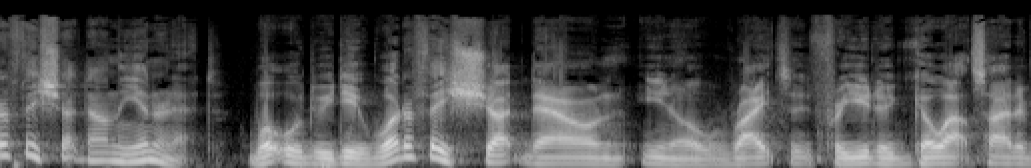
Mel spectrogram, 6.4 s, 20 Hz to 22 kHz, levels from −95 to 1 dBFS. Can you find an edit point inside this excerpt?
yes; 1 cut; at 1.5 s

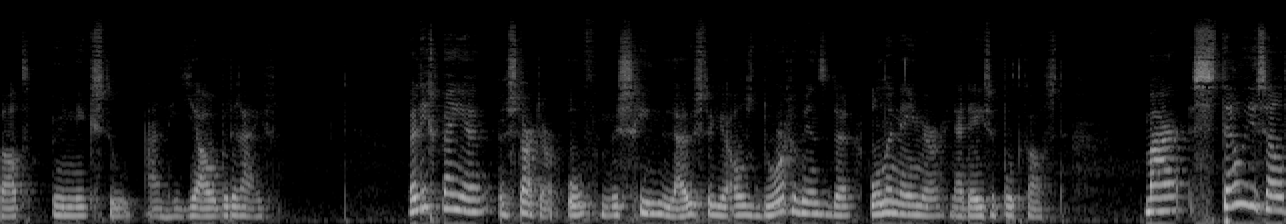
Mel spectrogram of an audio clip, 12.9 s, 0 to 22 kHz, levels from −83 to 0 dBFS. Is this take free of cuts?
no; 1 cut; at 8.6 s

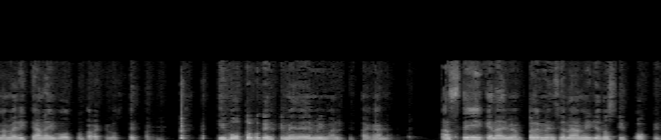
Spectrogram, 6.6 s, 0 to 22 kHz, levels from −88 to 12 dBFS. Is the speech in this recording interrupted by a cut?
no; 0 cuts

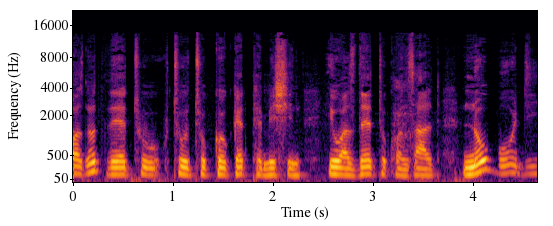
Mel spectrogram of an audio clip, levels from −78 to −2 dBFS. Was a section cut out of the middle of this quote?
no; 0 cuts

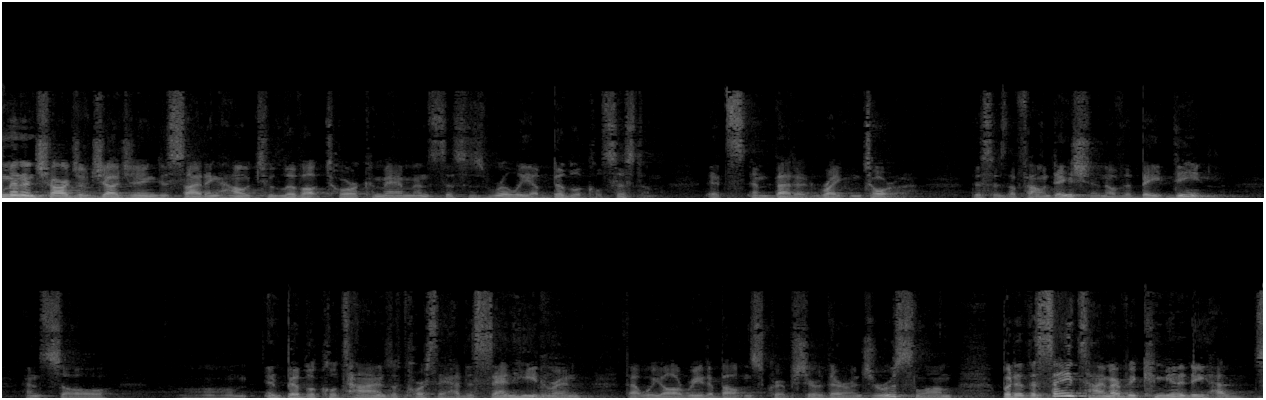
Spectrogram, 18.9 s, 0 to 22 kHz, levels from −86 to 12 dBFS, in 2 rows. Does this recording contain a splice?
no; 0 cuts

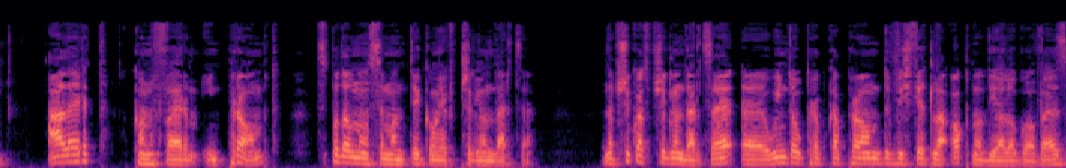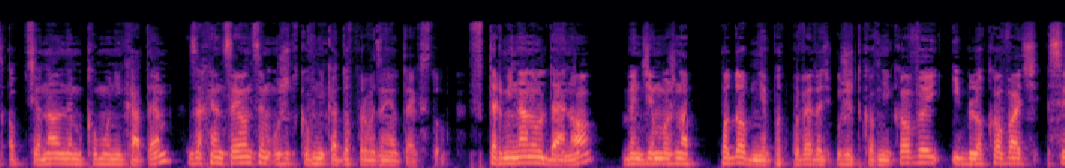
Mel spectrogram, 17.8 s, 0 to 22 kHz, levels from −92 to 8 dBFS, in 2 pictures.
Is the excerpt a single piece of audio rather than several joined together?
yes; 0 cuts

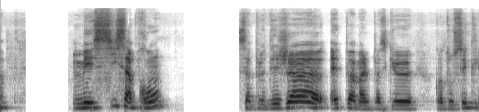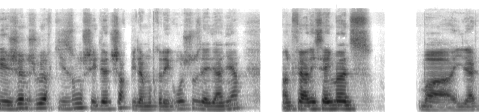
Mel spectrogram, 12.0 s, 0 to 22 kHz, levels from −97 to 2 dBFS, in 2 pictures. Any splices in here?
no; 0 cuts

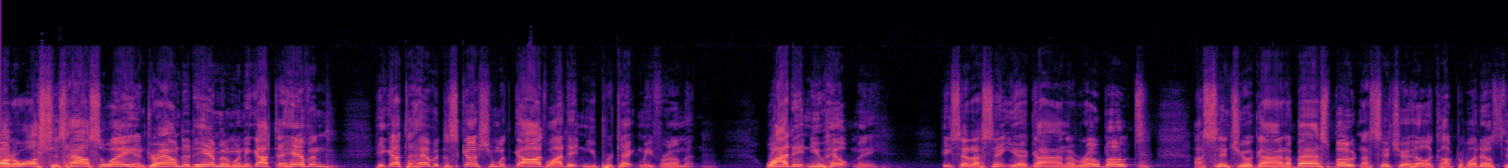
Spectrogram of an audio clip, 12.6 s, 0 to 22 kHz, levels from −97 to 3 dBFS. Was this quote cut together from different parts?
yes; 1 cut; at 4.5 s

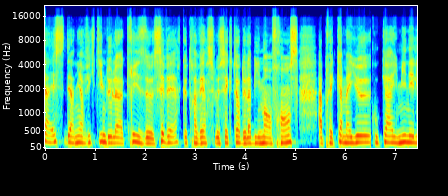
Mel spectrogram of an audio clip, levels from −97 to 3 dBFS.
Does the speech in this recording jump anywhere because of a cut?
yes; 1 cut; at 6.5 s

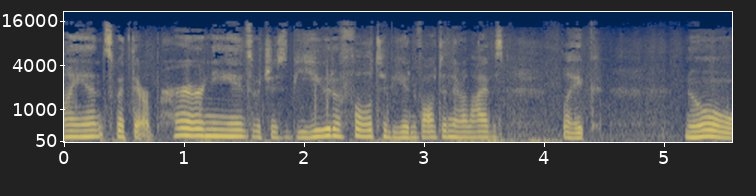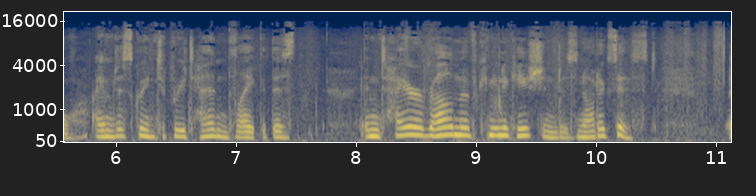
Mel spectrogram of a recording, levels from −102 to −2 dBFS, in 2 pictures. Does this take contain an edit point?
yes; 1 cut; at 4.1 s

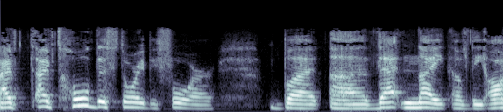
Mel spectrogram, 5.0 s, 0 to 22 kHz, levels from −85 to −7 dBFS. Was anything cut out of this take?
no; 0 cuts

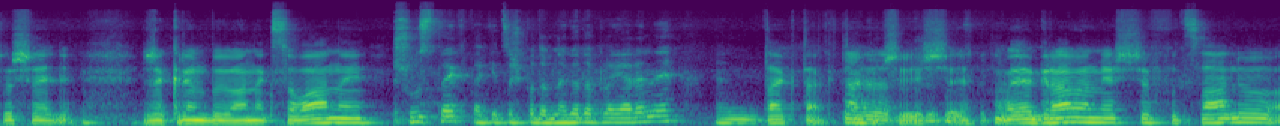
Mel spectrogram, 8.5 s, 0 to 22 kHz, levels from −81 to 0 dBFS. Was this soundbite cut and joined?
yes; 2 cuts; at 2.6 s, 5.1 s

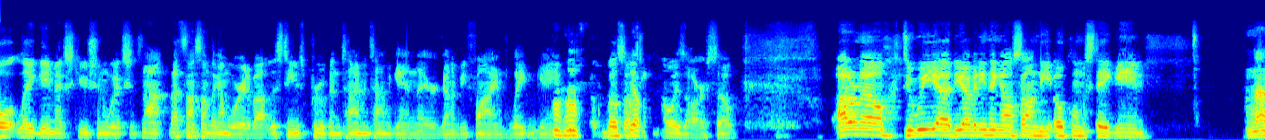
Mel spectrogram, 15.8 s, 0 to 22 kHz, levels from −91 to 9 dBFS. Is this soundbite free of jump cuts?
yes; 0 cuts

